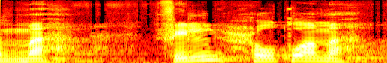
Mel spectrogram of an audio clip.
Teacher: یہ گول تا کی اصل بدل جاتی ہے وقف کی صورت میں تو یہ ہائے ساکن بن جائے گی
